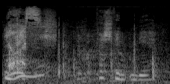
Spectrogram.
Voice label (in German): Maedchen; Keine Gnade Fuer Dad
